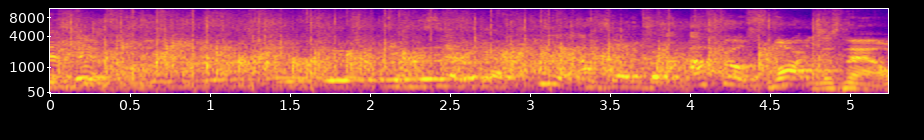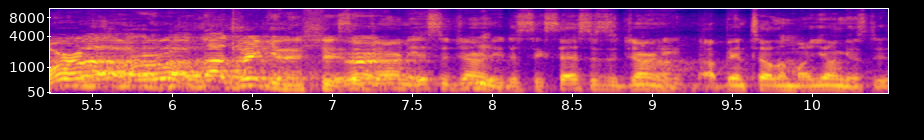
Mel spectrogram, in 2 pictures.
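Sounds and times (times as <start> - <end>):
several people clapping: 0.0 - 5.4
speech: 4.5 - 10.4.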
